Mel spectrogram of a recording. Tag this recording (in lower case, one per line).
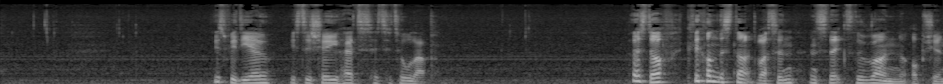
speech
